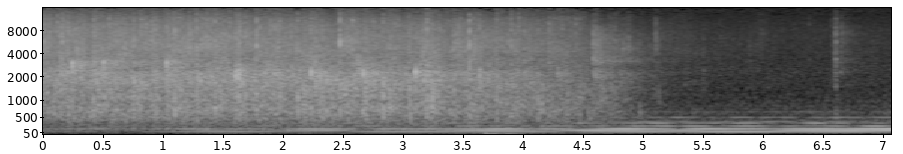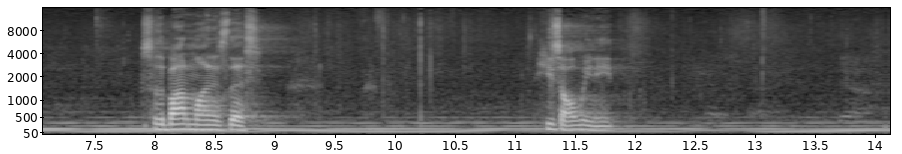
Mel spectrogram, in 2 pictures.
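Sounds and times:
crowd applauding: 0:00.0 - 0:05.2
sustained low musical chords: 0:01.0 - 0:14.1
speech: 0:08.0 - 0:09.0, 0:11.3 - 0:12.0.

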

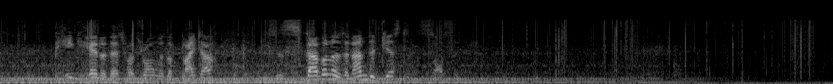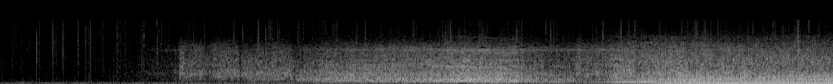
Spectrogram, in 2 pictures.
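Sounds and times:
airplane engine taking off from water: 0:00.0 - 0:06.8, 0:10.8 - 0:16.6
speech: 0:00.6 - 0:04.7.

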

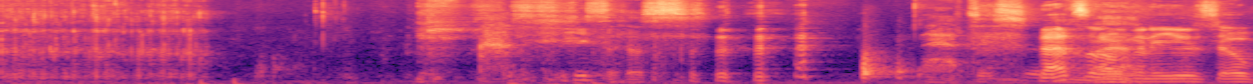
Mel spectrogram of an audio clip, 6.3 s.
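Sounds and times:
person sipping a drink: 0:00.0 - 0:02.3
laughter: 0:02.1 - 0:04.2, 0:04.8 - 0:06.1
speech: 0:02.8 - 0:04.1, 0:04.8 - 0:06.2.

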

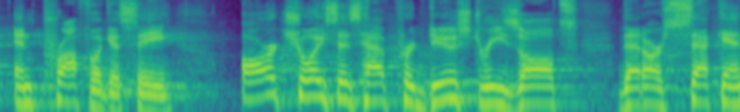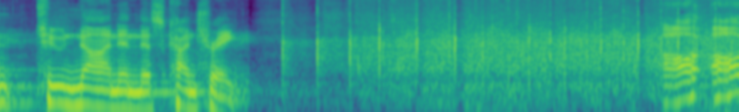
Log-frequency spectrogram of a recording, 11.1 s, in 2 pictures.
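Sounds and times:
speech: 0:00.1 - 0:07.4, 0:10.5 - 0:11.0
crowd applauding: 0:07.6 - 0:11.0.

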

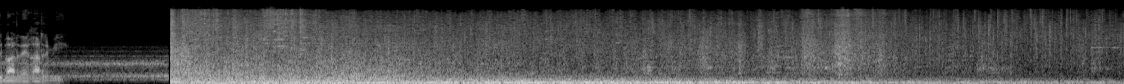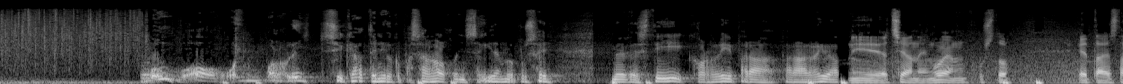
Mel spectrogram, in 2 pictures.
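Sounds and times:
speech: 0:00.0 - 0:00.8, 0:12.6 - 0:22.4
bomb explosion of 6 kilos of Goma 2 at bar door: 0:01.7 - 0:14.0.

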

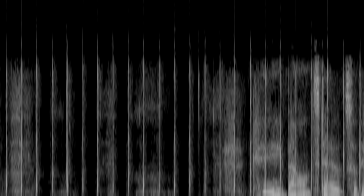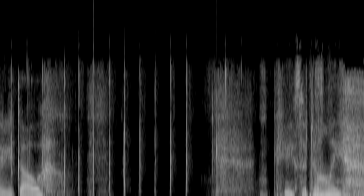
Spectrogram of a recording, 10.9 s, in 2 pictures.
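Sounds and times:
quick crisp taps on the head: 0:00.0 - 0:08.4
speech: 0:03.9 - 0:06.4, 0:09.7 - 0:10.9.

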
